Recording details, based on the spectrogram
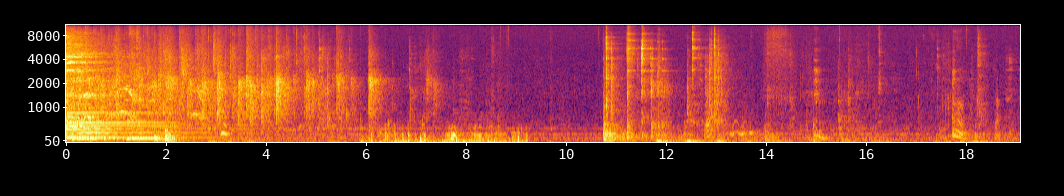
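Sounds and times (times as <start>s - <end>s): acoustic guitar chord ringing: 0.0s - 2.4s.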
